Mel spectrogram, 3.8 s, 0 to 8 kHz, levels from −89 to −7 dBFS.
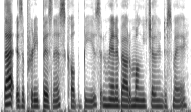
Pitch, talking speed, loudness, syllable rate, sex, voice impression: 165 Hz, 250 wpm, -22 LUFS, 6.7 syllables/s, female, feminine, middle-aged, tensed, hard, slightly fluent, intellectual, calm, reassuring, elegant, slightly strict, slightly sharp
